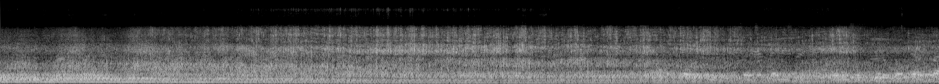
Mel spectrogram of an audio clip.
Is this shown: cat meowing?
no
